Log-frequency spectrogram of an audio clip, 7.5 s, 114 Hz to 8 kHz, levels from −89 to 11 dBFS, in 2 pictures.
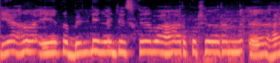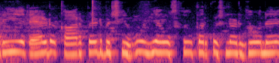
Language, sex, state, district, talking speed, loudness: Hindi, male, Chandigarh, Chandigarh, 155 wpm, -13 LUFS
